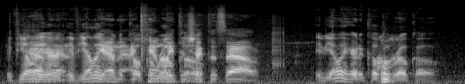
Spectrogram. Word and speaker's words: Kokoroko: Coco Roco. K-O-K-O-R-O-K-O. Coco Roco. – It's only three letters in this whole name. So, yeah. And it's K's, right. K's, O's, and R's. – It's spelled like it, how it sounds, exactly. Honestly. – There's no C's.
